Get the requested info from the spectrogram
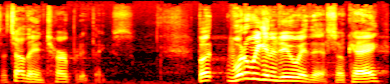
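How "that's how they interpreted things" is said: "That's how they interpreted things" repeated much softer, as an aside; softer echo. Shown as a demonstration. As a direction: drop the repeat to a soft, pointed echo. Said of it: "so that's how they interpreted things".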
